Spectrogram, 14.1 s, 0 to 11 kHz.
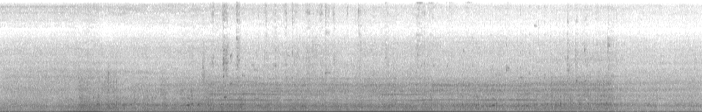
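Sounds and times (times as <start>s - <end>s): bulldozer diesel engine running: 0.0s - 14.0s.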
